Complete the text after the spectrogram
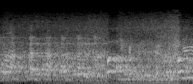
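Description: A swimmer splashes through the water.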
